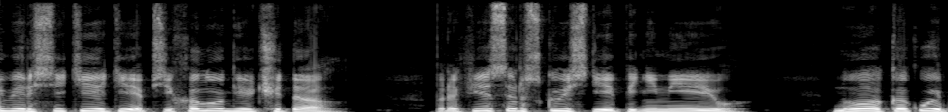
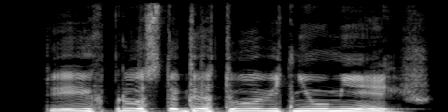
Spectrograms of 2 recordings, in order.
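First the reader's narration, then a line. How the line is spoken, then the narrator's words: Laughing. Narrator (Russian): рассмеялся Константин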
